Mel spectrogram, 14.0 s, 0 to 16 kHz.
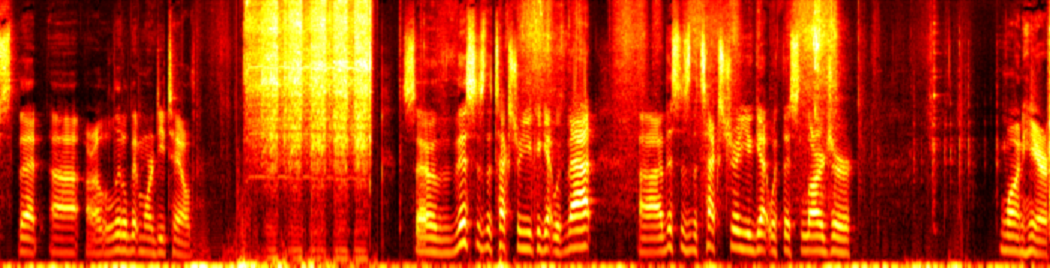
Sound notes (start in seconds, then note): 3.2 drill whirring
